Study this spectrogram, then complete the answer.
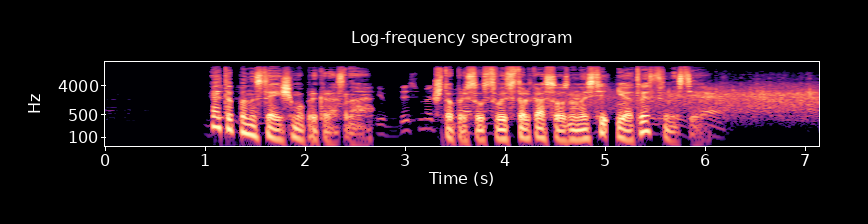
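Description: An elderly man speaks calmly and thoughtfully, close to a microphone.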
